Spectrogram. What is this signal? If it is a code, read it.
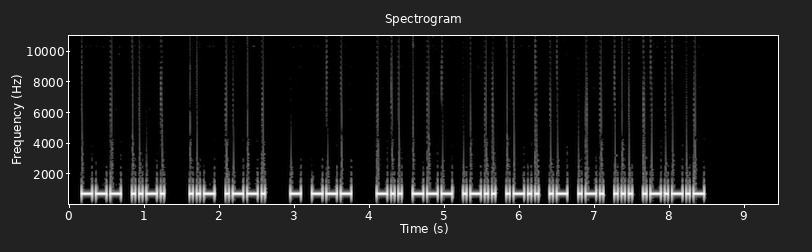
Morse code, heard as a keyed tone, about 25 wpm, 700 Hz. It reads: OF UP TO DOLLARS.
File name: practice / 25wpm / Sentences with 9-Word Phrases - 25wpm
